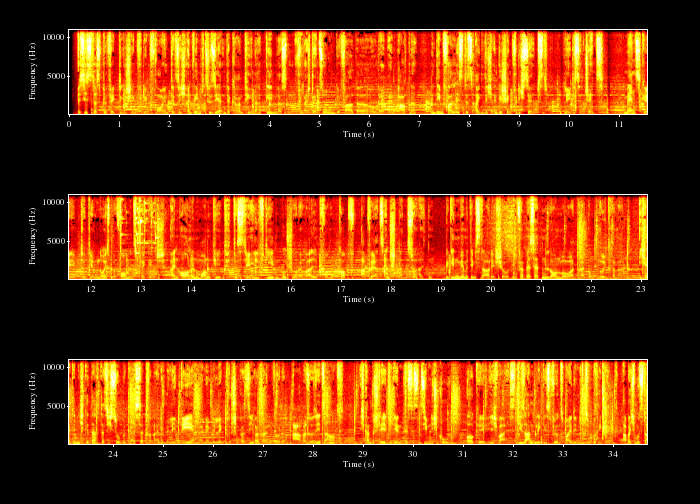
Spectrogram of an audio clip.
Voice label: german voice over male narrator

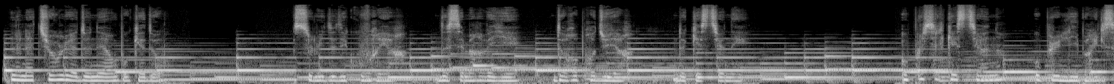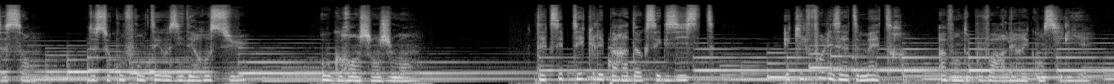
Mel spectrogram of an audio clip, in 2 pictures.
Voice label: french voice over female narrator

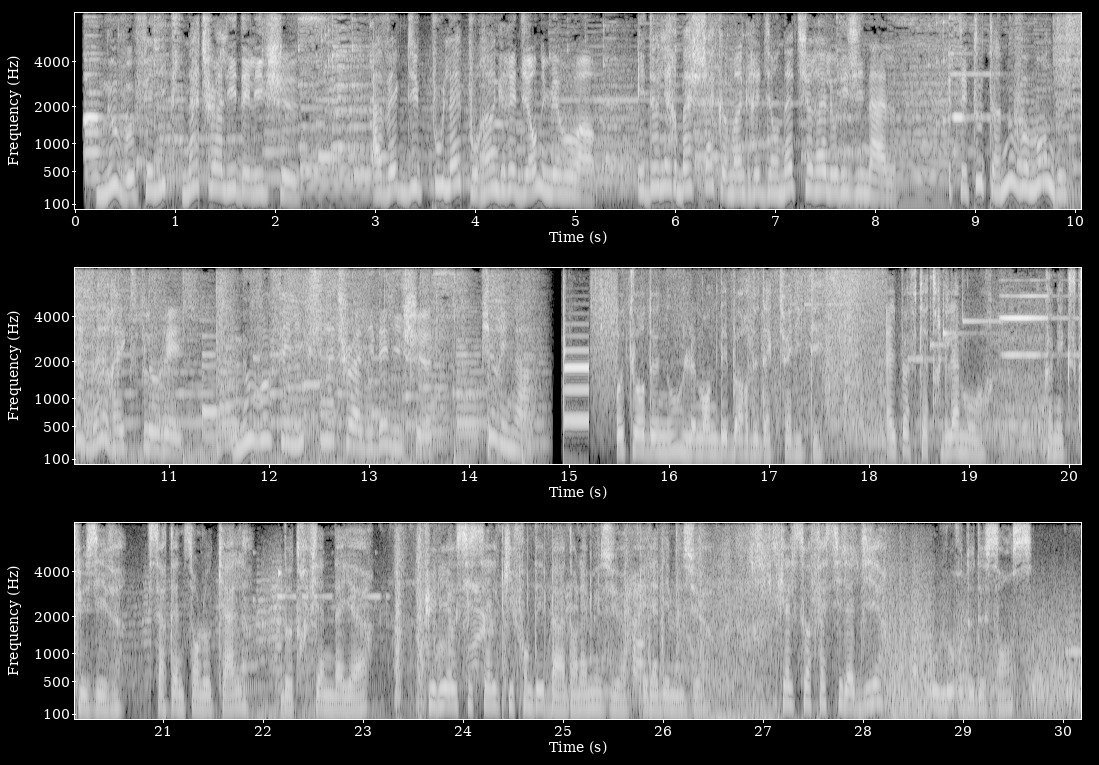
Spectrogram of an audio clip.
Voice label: french voice over female commercial

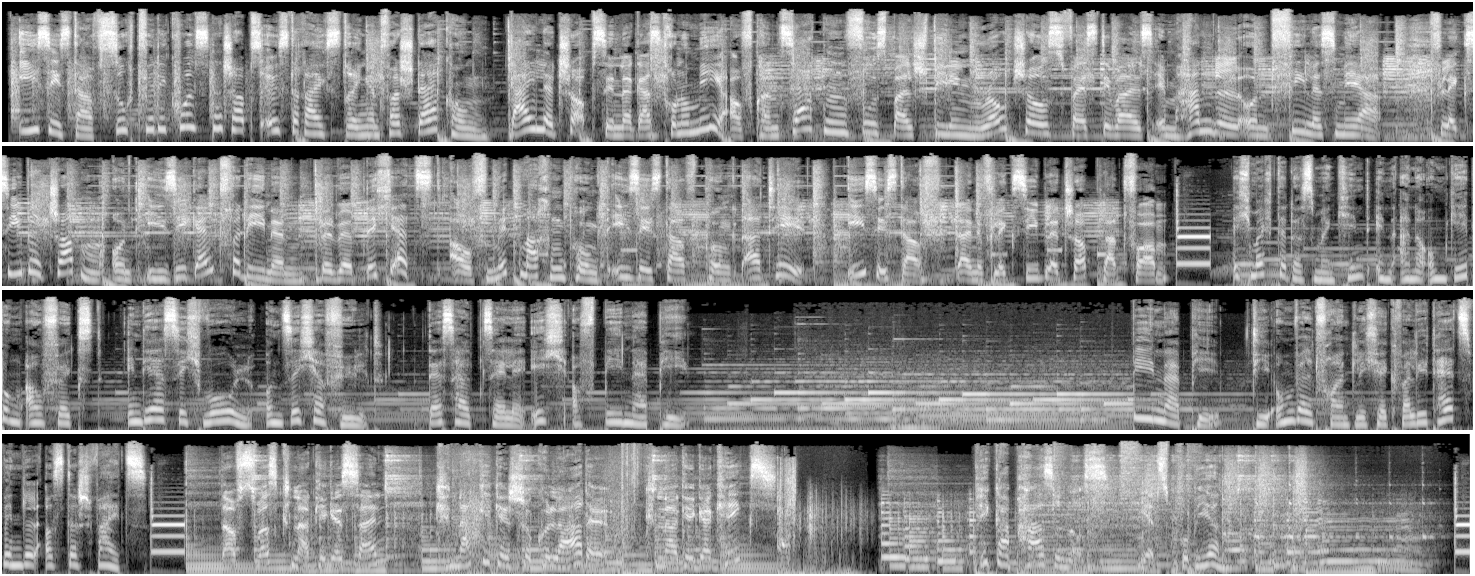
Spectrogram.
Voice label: german voice over female commercial

